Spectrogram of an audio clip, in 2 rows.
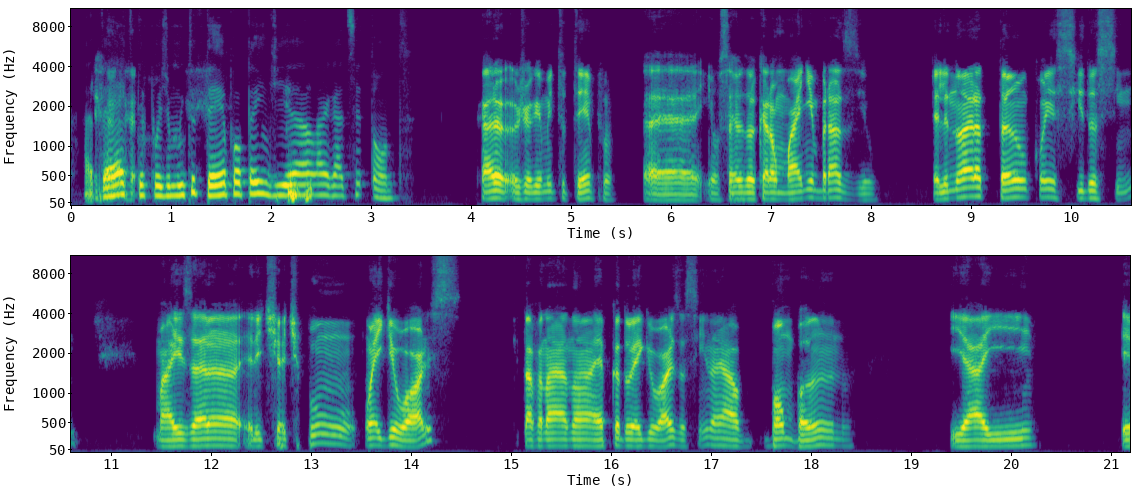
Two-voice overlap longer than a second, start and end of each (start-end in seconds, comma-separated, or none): none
